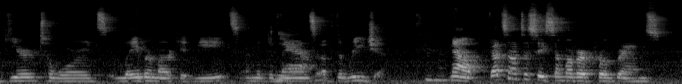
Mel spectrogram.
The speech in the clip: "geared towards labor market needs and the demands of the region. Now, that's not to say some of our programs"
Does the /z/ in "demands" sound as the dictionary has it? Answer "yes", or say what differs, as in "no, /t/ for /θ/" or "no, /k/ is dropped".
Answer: yes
